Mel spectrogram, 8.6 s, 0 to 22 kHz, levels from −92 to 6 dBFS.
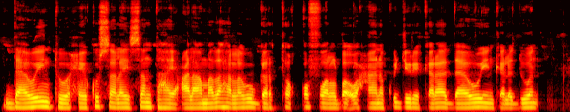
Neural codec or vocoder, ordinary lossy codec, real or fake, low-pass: none; none; real; none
